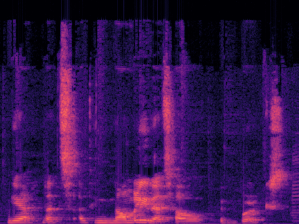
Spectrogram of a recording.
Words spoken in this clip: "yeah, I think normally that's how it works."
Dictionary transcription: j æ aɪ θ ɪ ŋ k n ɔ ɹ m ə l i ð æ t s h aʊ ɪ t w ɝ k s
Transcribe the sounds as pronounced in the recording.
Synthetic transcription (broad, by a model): j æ aɪ t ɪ ŋ k n ɔ ɹ m ə l i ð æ t s h aʊ ɪ t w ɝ k s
